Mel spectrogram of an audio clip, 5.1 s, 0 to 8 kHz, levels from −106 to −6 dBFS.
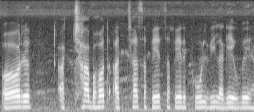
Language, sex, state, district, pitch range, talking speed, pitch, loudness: Hindi, male, Madhya Pradesh, Katni, 135-145 Hz, 115 wpm, 135 Hz, -15 LUFS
